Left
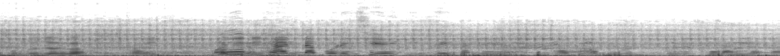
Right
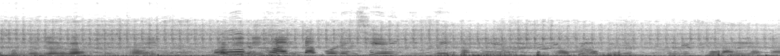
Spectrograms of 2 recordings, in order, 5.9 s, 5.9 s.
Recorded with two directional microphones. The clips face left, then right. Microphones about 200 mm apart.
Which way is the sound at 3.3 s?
55° left (ahead or behind).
